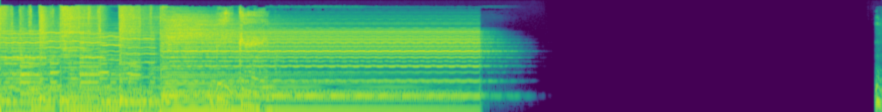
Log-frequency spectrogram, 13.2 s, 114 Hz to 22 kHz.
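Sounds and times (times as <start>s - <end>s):
Spanish cafe tropical music stinger: 0.0s - 7.7s.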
